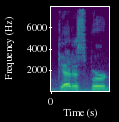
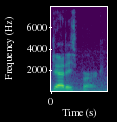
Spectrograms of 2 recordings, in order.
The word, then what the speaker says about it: Gettysburg: Gettysburg versus Gettysburg. Kris and Kris properly pronounce the name Gettysburg. The guys, and we're eviscerated for it. Oh my God, you're going to just get destroyed. I say it wrong because I like the way Gettysburg sounds, but Gettysburg is correct.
